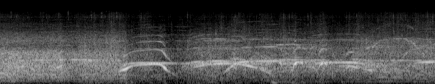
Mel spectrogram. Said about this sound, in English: no, that's a coyote. That's the different sound.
